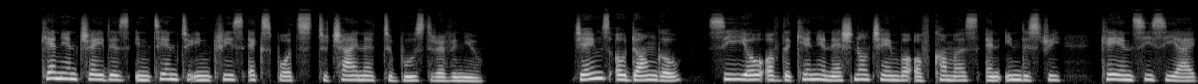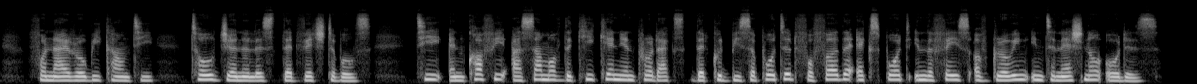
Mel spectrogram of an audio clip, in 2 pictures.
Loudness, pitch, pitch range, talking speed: -19 LUFS, 200 Hz, 185-220 Hz, 140 wpm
